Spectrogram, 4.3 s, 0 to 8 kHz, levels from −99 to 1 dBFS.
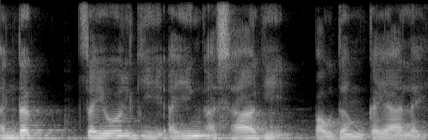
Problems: constant background noise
